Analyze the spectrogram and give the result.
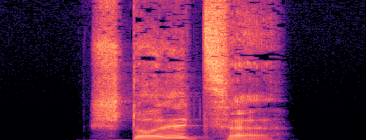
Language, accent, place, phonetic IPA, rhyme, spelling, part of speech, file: German, Germany, Berlin, [ˈʃtɔlt͡sə], -ɔlt͡sə, stolze, adjective, De-stolze.ogg
- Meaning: inflection of stolz: 1. strong/mixed nominative/accusative feminine singular 2. strong nominative/accusative plural 3. weak nominative all-gender singular 4. weak accusative feminine/neuter singular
